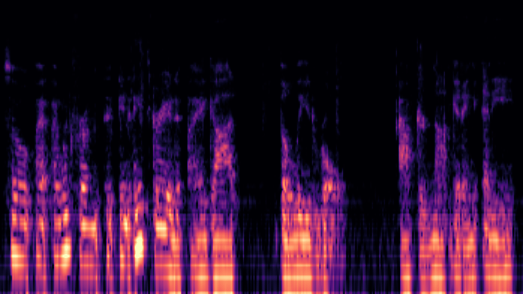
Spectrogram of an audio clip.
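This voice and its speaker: Casting: young man, low soft voice, halting casual ASMR rambler, faint noise behind. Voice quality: soft, low, often slipping into whisper. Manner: halting, self-deprecating, casually sweary. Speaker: ASMR creator. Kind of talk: rambling ASMR, casual personal chat while gaming.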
